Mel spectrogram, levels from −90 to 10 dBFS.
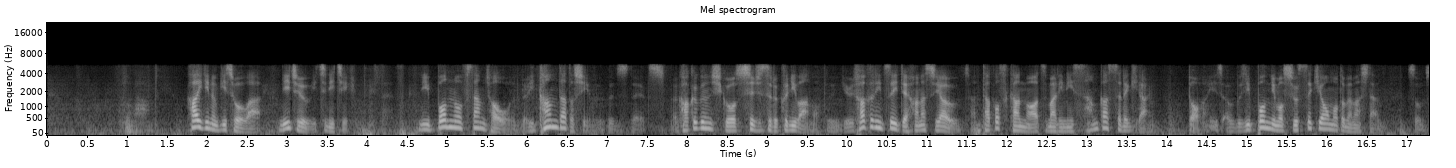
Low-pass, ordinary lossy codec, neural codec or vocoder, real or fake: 5.4 kHz; none; codec, 16 kHz, 0.3 kbps, FocalCodec; fake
